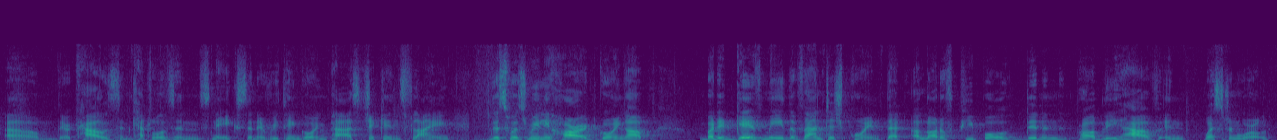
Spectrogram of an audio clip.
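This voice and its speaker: A woman's voice: on the low side, normal speed, a bit bright. A woman from Bangladesh, in her thirties, giving a personal talk on stage before an audience, earnest and reflective with frequent hesitations. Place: stage before a seated audience in a dark hall. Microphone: headset mic.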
